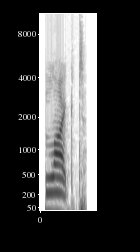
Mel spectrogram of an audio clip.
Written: liked

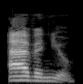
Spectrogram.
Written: avenue

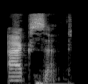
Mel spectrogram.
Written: accent

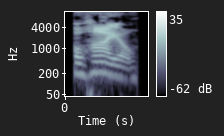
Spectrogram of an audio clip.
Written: Ohio

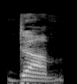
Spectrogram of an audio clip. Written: dumb

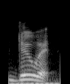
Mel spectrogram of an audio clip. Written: do it

